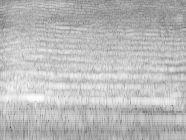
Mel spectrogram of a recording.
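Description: A class of children calling out a long, drawn-out "goodbye" together, many voices in chorus.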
